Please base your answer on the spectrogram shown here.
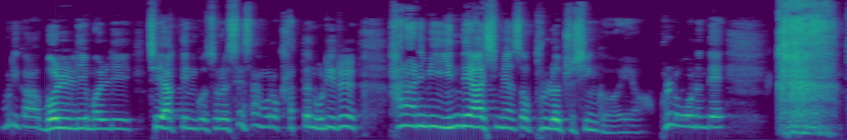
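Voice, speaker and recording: A male pastor preaching a sermon in a church, retelling a story lively and often asking the congregation questions. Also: very high voice. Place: church sanctuary.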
